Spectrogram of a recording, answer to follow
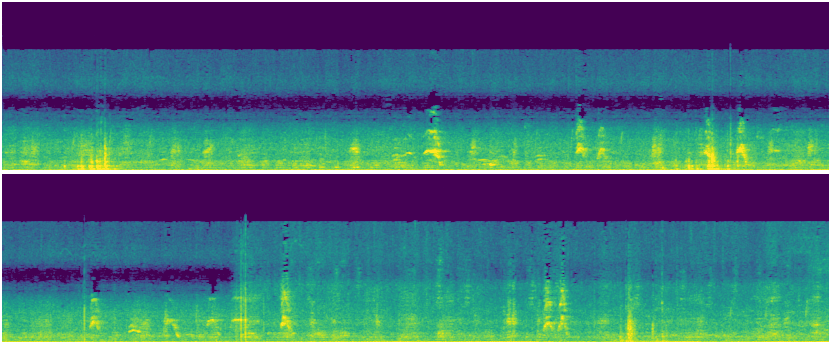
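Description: Muscovy ducks giving a few short calls, the loudest about a second in and again about seven seconds in. Scattered light clicks and knocks come from duck eggs being handled and dropped into a plastic bucket, the sharpest about four seconds in, over a steady low hum.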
